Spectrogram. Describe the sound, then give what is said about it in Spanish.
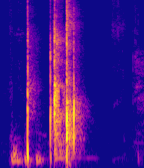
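A few sharp hand claps ring out in a quick, uneven burst, applause for Pedro Castillo, mixed with a voice talking over them, then trail off into quiet. “Un aplauso por Pedro Castillo.”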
